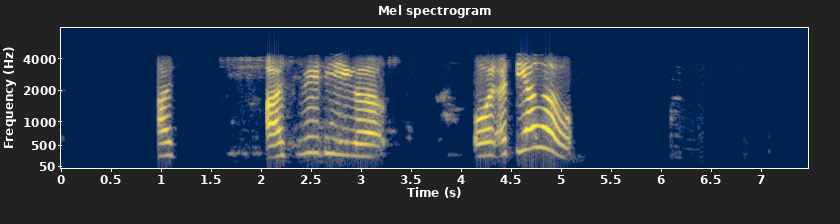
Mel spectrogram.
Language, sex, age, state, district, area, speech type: Dogri, female, 30-45, Jammu and Kashmir, Udhampur, rural, conversation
